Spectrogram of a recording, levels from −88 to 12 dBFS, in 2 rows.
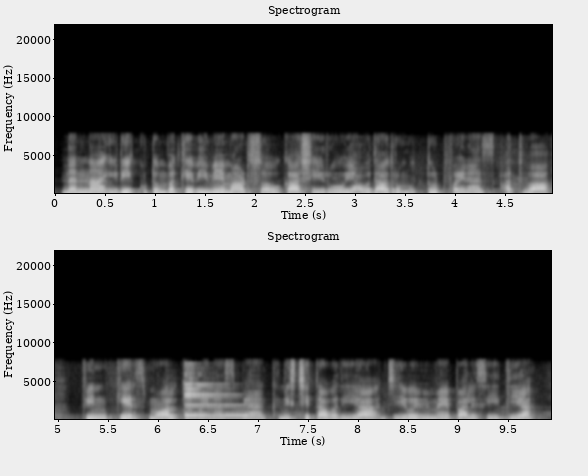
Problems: background sounds at intervals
